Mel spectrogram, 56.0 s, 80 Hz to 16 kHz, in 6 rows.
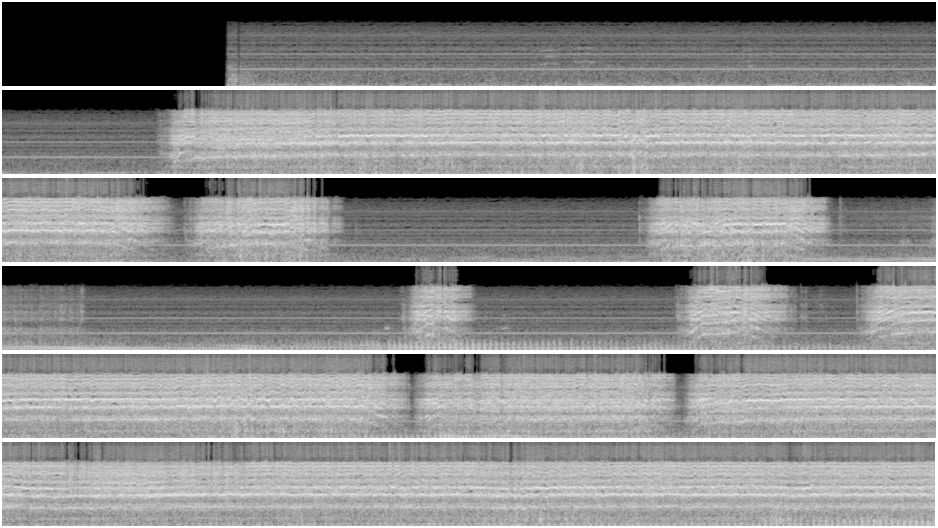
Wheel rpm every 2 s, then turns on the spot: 0, 0, 0, 0, 0, 30, 210, 230, 230, 220, 110, 20, 40, 100, 10, 0, 20, 50, 110, 220, 150, 180, 160, 220, 230, 230, 230, 230.
28-30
